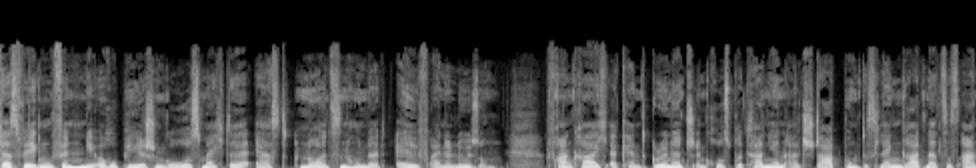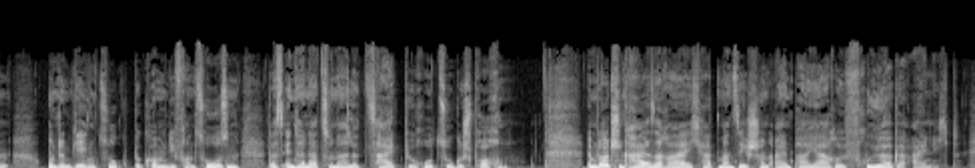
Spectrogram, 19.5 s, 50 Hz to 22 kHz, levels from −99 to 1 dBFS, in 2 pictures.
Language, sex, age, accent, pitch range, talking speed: German, female, 20-39, German, 200-260 Hz, 125 wpm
